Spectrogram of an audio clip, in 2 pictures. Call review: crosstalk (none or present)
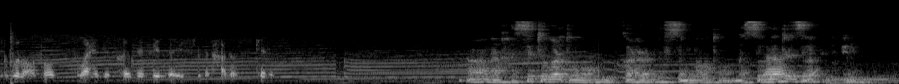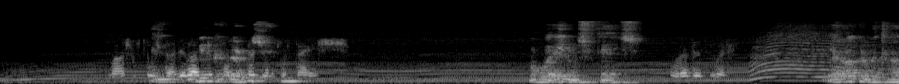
present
